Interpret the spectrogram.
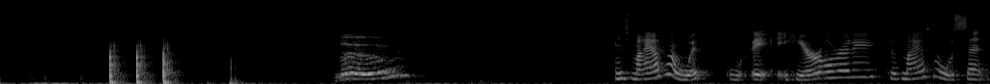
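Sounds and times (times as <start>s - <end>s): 
sharp raps on a door: 1.1s - 2.4s
speech: 6.2s - 9.8s.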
